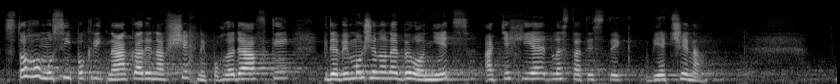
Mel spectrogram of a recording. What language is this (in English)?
Czech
